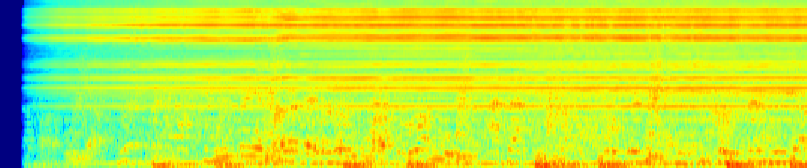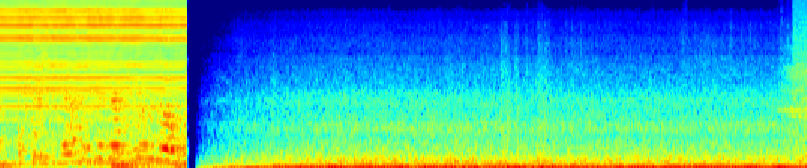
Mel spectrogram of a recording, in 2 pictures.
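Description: Electric tattoo machine buzzing steadily, fading in at the start, with voices in the background; it cuts off abruptly about two-thirds of the way in. A steady low rumble inside a car follows.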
